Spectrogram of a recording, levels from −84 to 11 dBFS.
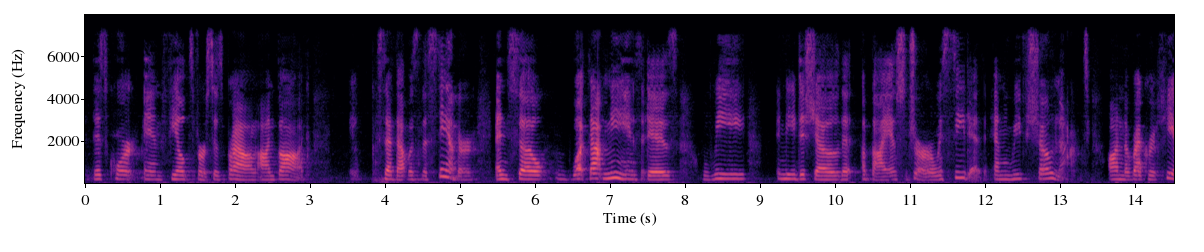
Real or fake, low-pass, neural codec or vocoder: fake; 7.2 kHz; codec, 24 kHz, 0.9 kbps, WavTokenizer, medium music audio release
